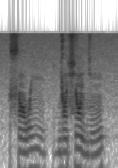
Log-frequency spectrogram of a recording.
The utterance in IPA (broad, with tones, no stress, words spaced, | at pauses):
sõ˧wi˥˩ | ɟõ˧ɕõ˥˩ɟĩ˩˥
